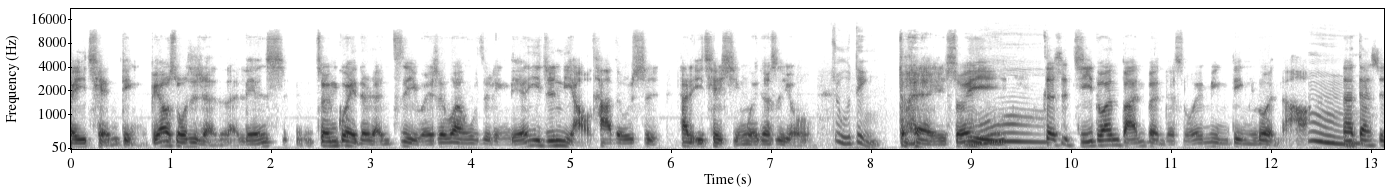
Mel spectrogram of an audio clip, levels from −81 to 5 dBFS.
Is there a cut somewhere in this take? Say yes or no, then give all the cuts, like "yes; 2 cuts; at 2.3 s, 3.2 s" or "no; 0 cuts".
yes; 3 cuts; at 5.9 s, 7.5 s, 8.1 s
